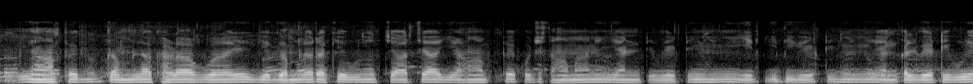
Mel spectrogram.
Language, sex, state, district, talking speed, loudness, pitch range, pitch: Hindi, male, Madhya Pradesh, Bhopal, 195 wpm, -18 LUFS, 110-115 Hz, 110 Hz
